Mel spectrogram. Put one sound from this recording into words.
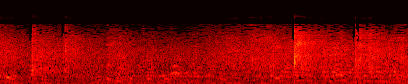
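Hockey sticks and a puck knock sharply on the ice.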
